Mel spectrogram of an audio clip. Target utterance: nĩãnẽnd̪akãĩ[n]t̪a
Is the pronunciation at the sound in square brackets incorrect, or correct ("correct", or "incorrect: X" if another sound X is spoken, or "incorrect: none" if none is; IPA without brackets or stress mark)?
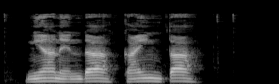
correct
